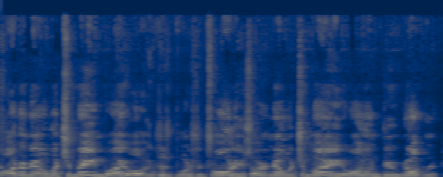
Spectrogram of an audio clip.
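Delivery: high, mock-innocent British accent. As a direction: play a dodgy British bloke who knows nothing, high-pitched. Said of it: "in British, you have people say".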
